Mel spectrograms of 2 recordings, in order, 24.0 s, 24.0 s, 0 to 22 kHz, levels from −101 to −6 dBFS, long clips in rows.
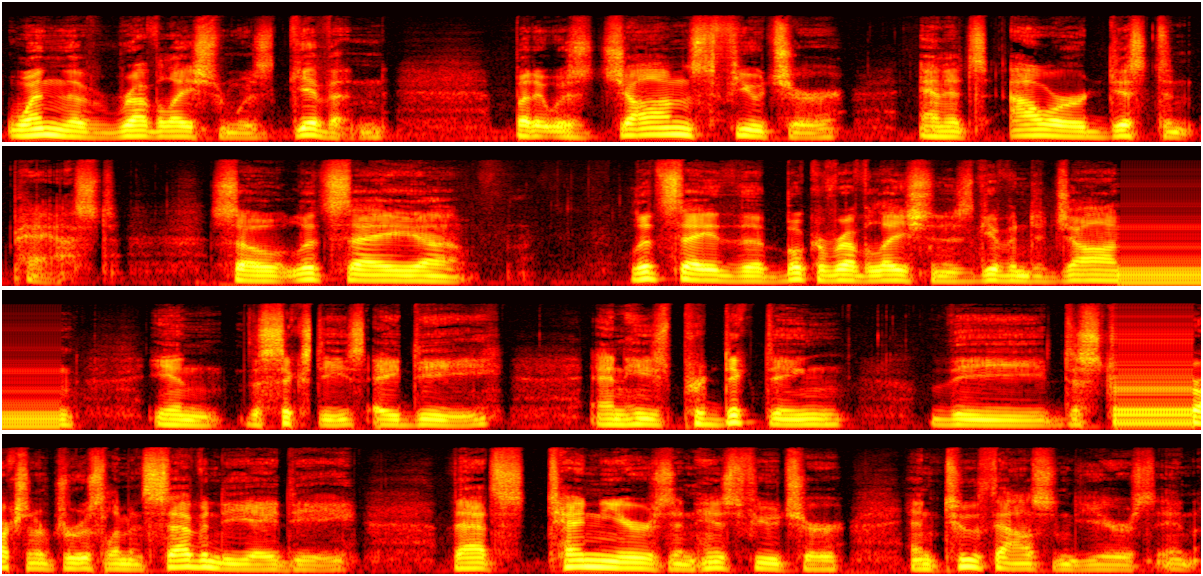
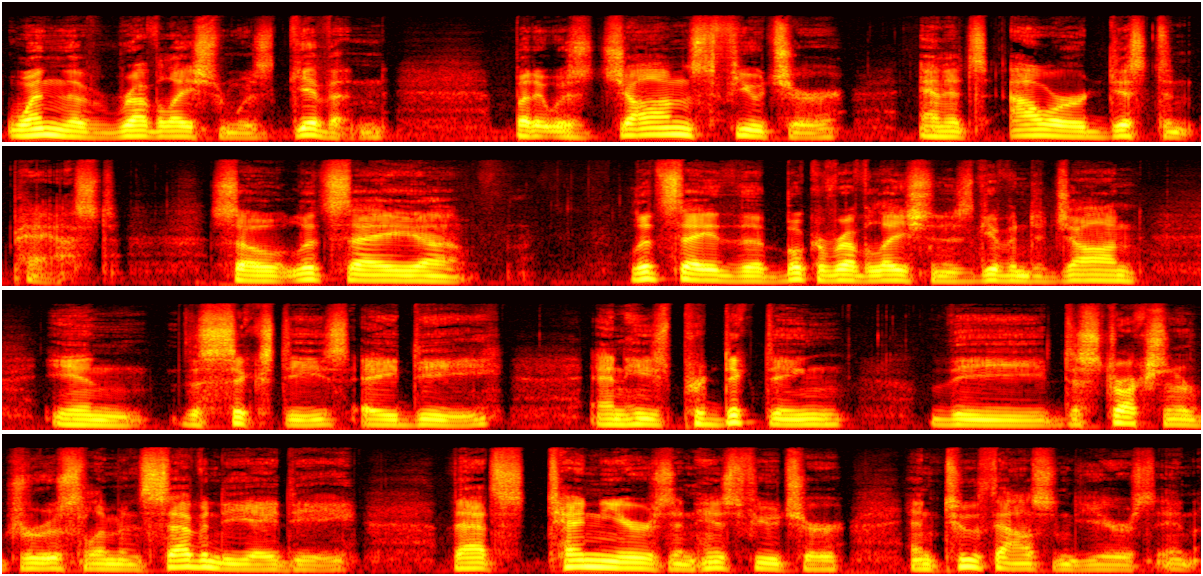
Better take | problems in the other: second | audio freezing; at 12 s for 0.5 s and at 18 s

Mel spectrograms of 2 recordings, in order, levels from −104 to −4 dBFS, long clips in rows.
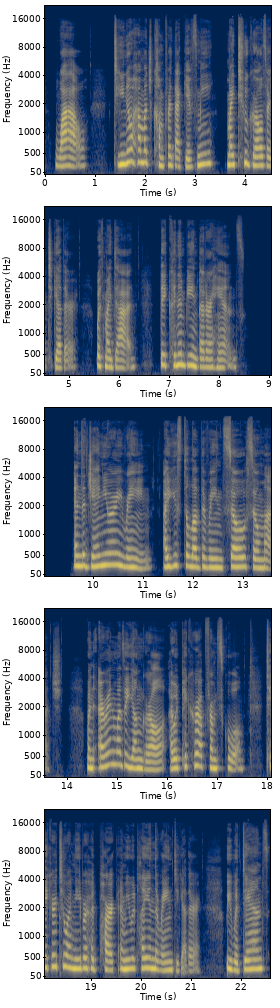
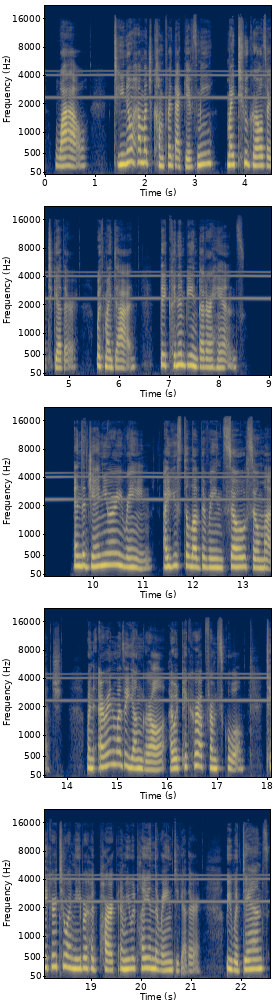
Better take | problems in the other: first | high-pitched whine; faint; throughout; 2.5 kHz, 20 dB below the speech

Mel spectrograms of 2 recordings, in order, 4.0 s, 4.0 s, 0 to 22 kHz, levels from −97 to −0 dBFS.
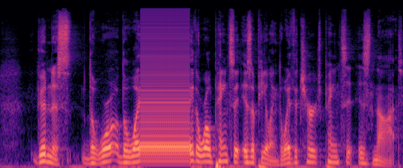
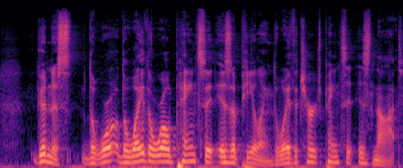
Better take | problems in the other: second | audio freezing; at 1.5 s for 0.5 s

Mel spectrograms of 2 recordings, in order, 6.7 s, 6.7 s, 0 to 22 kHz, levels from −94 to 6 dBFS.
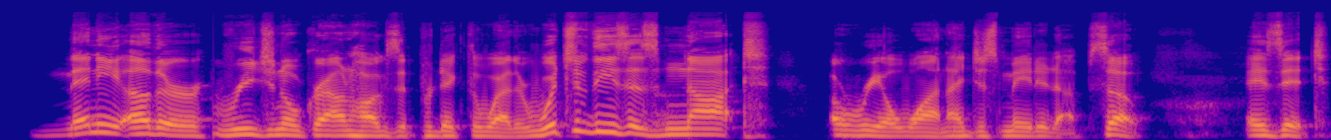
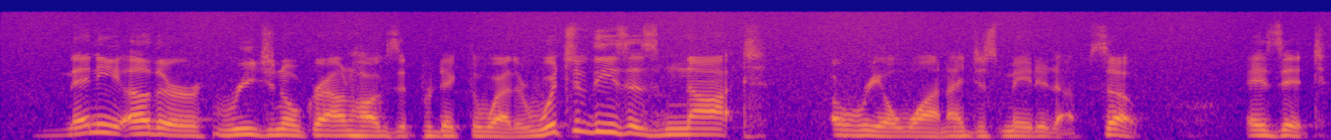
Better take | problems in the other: first | hiss; noticeable; throughout; 15 dB below the speech

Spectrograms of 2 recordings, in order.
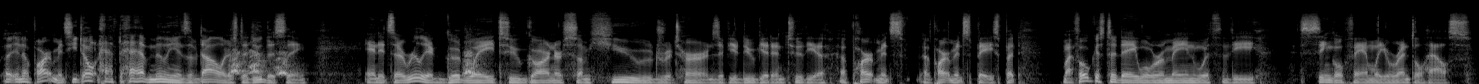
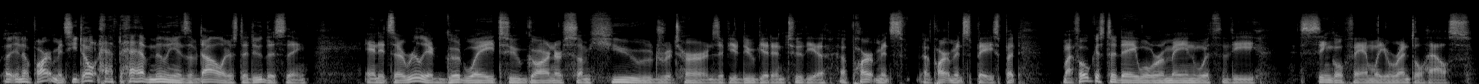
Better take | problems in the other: second | dog barking; noticeable; from 2.5 to 5 s; peak 1 dB below the speech

